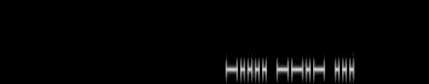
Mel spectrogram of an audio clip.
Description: Morse code, heard as a keyed tone, about 31 wpm, 700 Hz. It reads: 6QS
